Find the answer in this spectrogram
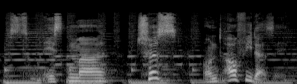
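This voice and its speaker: A man teaching German word stress, slowly drilling single words one at a time. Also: on the high side, big pitch swings, over music. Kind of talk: slow, clear language lesson.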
